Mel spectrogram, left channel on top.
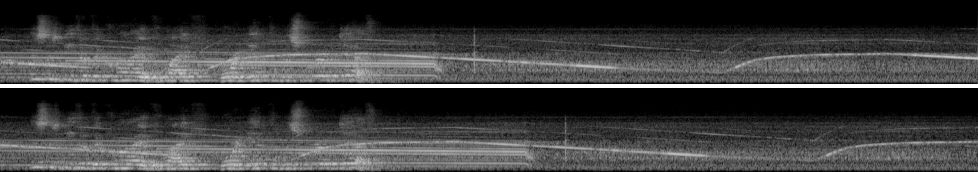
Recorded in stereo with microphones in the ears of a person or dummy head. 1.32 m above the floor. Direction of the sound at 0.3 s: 10° left (ahead or behind).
